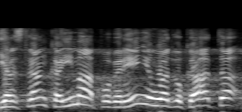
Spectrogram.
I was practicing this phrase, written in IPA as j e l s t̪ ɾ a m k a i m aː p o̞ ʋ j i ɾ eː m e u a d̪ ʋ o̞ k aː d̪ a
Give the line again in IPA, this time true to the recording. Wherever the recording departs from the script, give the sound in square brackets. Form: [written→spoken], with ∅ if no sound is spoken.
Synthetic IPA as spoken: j e l s t̪ ɾ a [m→ŋ] k a i m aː p o̞ ʋ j [i→e] ɾ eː [m→ɲ] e u a d̪ ʋ o̞ k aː [d̪→t̪] a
